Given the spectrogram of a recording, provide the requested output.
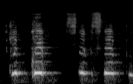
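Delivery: high snipping lobster voice; snapping lobster. Acted. Teacher plays the lobster snipping fingers, high and playful. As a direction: snip snip like little claws.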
